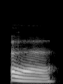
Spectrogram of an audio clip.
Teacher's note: This is a long mid sound. In fact, it's a long version of the schwa, which we looked at last week, so start there if you haven't already.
